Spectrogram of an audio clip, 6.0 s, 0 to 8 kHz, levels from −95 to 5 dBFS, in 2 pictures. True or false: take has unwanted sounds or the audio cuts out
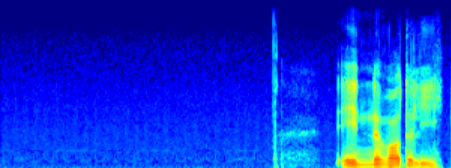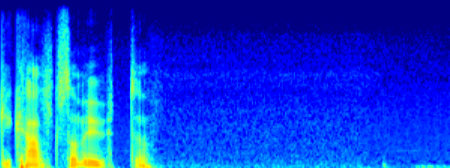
false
